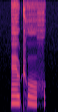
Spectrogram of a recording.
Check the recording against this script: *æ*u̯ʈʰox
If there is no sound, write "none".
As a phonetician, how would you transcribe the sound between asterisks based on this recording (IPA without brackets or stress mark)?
ɛ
